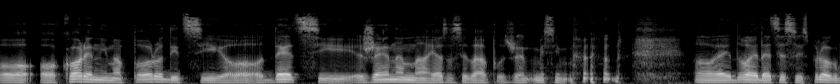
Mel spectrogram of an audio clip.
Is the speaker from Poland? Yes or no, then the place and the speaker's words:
no; Arilje, Šumadija and Western Serbia, Serbia; Arilj je inače moj grad odakle sam ja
